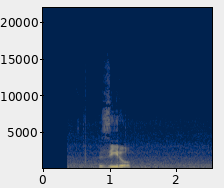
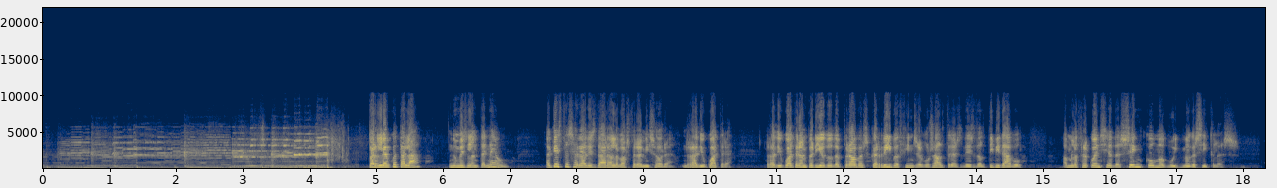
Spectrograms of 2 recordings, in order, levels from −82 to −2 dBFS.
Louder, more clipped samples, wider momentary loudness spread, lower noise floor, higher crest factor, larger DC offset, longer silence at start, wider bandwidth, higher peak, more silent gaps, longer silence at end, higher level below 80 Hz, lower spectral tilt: second, -30 LUFS vs -22 LUFS; neither; first, 23 LU vs 15 LU; second, -50 dBFS vs -59 dBFS; about the same, 22 dB vs 22 dB; neither; first, 0.4 s vs 0 s; first, 14 kHz vs 11 kHz; second, -14 dBFS vs -2 dBFS; neither; second, 0 s vs 0.4 s; first, -68 dBFS vs -82 dBFS; about the same, -5.5 dB/octave vs -4.5 dB/octave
